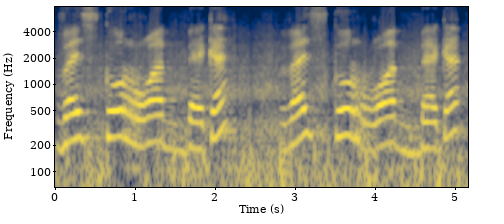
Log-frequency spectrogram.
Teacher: را کو پر پڑھنا ہے، زال کو نرمی کے ساتھ پڑھنا ہے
